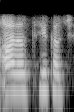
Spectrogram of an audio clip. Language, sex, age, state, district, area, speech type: Kashmiri, female, 18-30, Jammu and Kashmir, Budgam, rural, conversation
